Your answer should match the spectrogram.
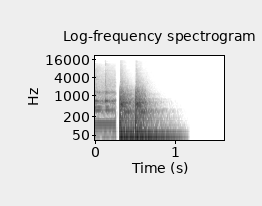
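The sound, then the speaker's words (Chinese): Two firm knocks on a hotel room door in quick succession, each a sharp, solid thud, followed by a brief resonant ring that fades out within a second. No voices. “以前常听说入住饭店时进房门都要先敲门，说声不好意思打扰了。”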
